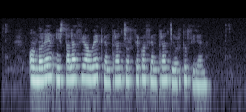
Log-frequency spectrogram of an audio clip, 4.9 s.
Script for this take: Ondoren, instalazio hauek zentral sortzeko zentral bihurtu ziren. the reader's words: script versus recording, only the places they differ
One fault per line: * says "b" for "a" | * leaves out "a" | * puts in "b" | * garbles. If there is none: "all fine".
all fine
